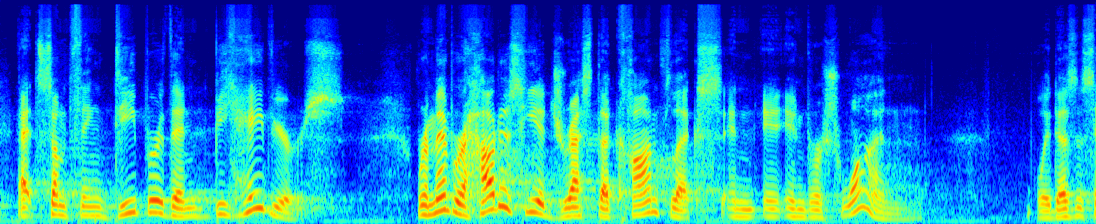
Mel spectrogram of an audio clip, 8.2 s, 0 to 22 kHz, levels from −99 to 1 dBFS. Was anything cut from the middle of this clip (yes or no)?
no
